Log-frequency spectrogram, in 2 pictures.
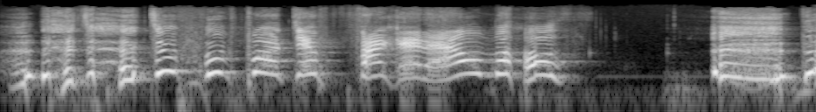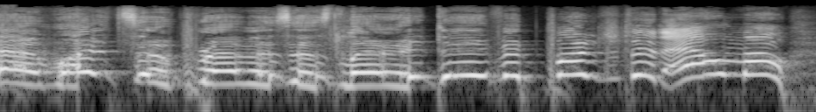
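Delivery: high-pitched whining mock outrage; mock crybaby. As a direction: whine it like a hurt crybaby. Mocking a crying Elmo fan.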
